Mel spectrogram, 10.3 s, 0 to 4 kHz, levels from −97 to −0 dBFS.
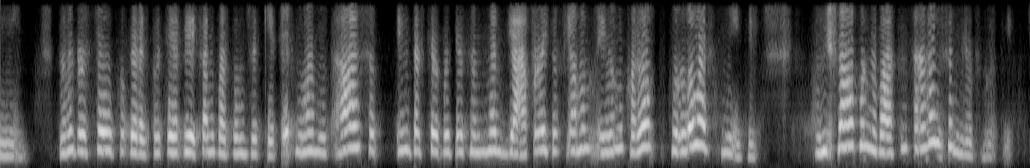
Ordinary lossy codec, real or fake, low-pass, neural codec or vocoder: none; fake; 3.6 kHz; codec, 16 kHz, 0.5 kbps, FreqCodec, smaller model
